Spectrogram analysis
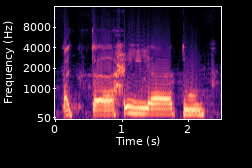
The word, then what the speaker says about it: আত্তাহিয়াতু: আত্তাহিয়াতু, আবার বলেন আত্তাহিয়াতু, আবার বলেন আত্তাহিয়াতু। হি, এখানে হচ্ছে হা, ছোট হা, হা, আত্তাহিয়াতু।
